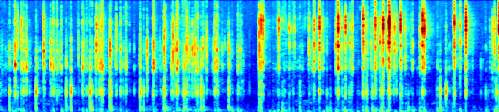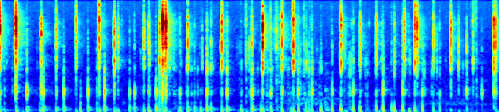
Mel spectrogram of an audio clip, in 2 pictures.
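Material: Plastic.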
